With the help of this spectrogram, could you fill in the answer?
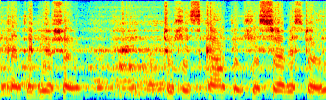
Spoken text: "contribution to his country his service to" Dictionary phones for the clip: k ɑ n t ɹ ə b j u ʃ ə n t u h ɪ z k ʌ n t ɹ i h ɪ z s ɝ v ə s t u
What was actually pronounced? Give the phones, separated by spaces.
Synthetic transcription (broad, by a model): k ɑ n t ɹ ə b j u ʃ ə n t u h ɪ z k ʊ n t i h ɪ z s ɝ v ə s t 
